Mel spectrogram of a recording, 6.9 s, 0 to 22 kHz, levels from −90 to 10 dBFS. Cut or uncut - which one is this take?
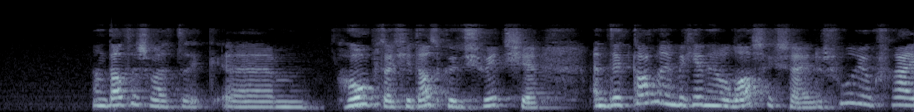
cut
